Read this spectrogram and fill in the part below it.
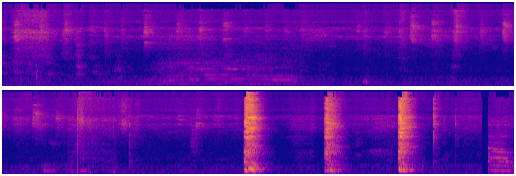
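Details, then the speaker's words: Adult male in a family-nursing home visit, mask removed, independently performing effective cough training: three strong, forceful coughs about a second apart after a prolonged breath out; voluntary effective cough to clear mucus. "Bapak, sekian latihan terkait dengan batuk efektif tadi."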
